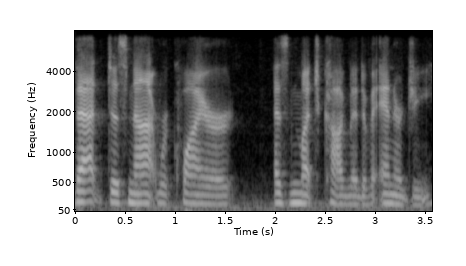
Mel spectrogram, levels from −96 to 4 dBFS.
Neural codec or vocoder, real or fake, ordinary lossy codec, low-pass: none; real; Opus, 64 kbps; 7.2 kHz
